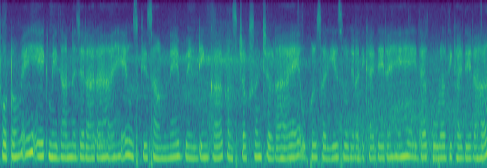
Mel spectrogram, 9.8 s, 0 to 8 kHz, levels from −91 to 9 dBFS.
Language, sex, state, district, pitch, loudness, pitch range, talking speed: Hindi, male, West Bengal, Jalpaiguri, 210 Hz, -16 LUFS, 200-220 Hz, 170 wpm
